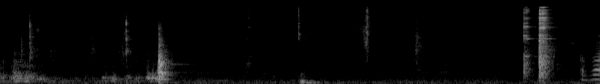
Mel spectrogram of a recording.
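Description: Metal spoon clinking and scraping against a glass jar and a glass bowl while chocolate spread is scooped out: a series of short, sharp clinks, loudest about a second and a half in and again near the end.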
